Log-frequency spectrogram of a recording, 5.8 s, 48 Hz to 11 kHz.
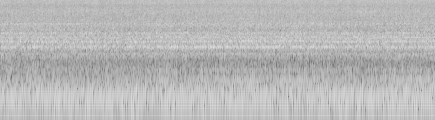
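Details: Ferrari 308 QV V8 after replacing crumbled camshaft pulleys with aluminium ones and setting cam timing: smooth, even idle with a brief rev blip, earlier ticking gone; owner thinks the belt was set wrong at a service.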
